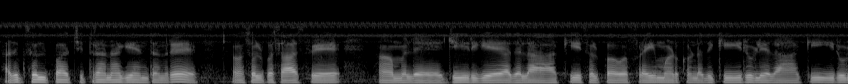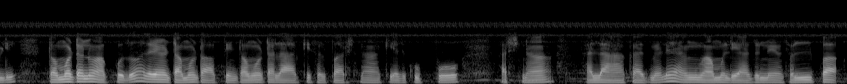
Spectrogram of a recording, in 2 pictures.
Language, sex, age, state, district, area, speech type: Kannada, male, 18-30, Karnataka, Mysore, rural, spontaneous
